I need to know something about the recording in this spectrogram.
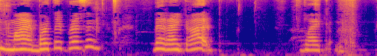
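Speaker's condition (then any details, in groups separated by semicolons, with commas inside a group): Brain injury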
